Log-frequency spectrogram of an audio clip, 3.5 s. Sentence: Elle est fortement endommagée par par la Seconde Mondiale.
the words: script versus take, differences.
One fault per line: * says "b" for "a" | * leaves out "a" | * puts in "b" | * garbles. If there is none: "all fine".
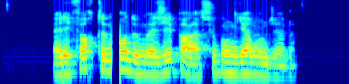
* leaves out "par"
* puts in "Guerre"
